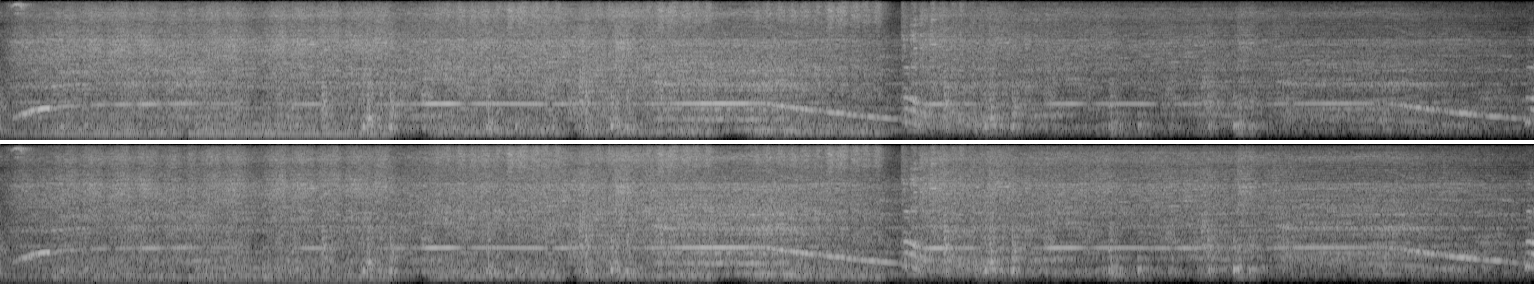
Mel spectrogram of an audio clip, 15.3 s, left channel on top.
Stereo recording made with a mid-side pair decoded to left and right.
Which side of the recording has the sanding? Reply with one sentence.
You can hear the sanding in the centre.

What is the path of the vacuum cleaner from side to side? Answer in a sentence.
In this clip you hear the vacuum cleaner move to the right.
